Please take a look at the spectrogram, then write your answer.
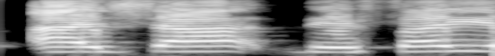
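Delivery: shocked repeat of the mother's name; gulping in shock. Retold or imitated. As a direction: swallow hard and repeat the name in disbelief. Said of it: "Aundha गिळत म्हणतो".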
